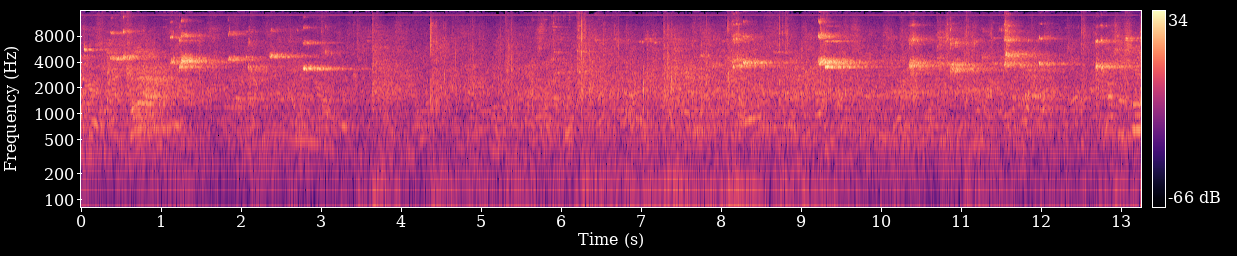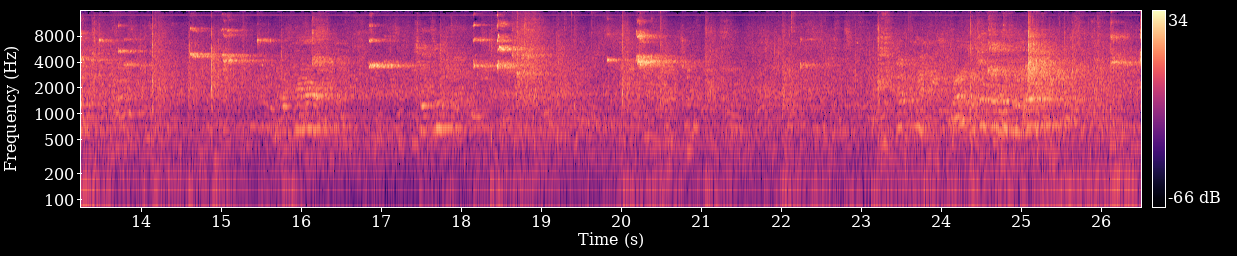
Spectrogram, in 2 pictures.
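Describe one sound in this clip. A crowd of spectators murmurs and chatters nearby.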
